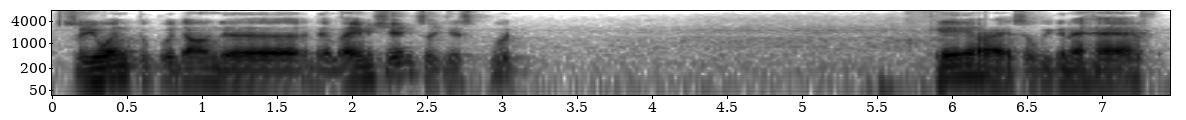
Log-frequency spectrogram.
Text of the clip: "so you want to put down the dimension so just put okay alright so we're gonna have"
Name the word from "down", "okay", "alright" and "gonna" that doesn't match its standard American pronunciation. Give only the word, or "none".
alright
